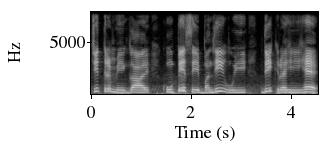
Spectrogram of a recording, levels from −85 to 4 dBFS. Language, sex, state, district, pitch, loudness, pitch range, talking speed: Hindi, female, Madhya Pradesh, Katni, 220 Hz, -18 LUFS, 215-240 Hz, 130 wpm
